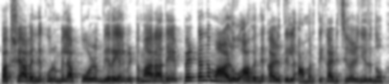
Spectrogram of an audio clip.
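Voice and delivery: plain reading voice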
